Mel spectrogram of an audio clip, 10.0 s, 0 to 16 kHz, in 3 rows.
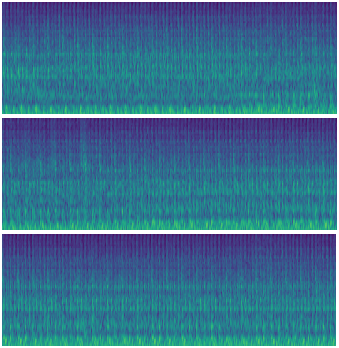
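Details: Diesel, 246,000 miles, just after timing chain and tensioner replacement: idle with regular heavy chug, about three beats a second, uneven and lumpy; rough idle.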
